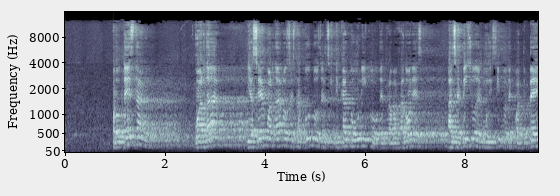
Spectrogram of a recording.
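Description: A crowd sings together in an echoing courtyard.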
